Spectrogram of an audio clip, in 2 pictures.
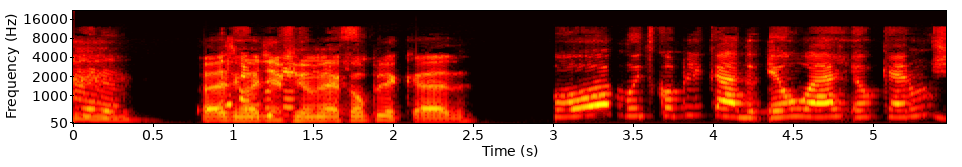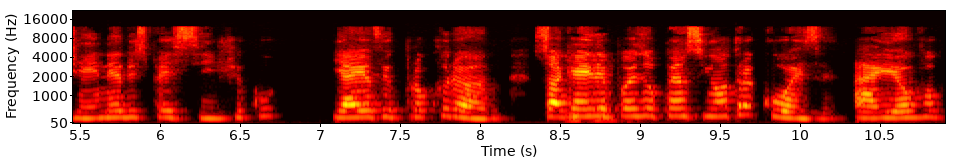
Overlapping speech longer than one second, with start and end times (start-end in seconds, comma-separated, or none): none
